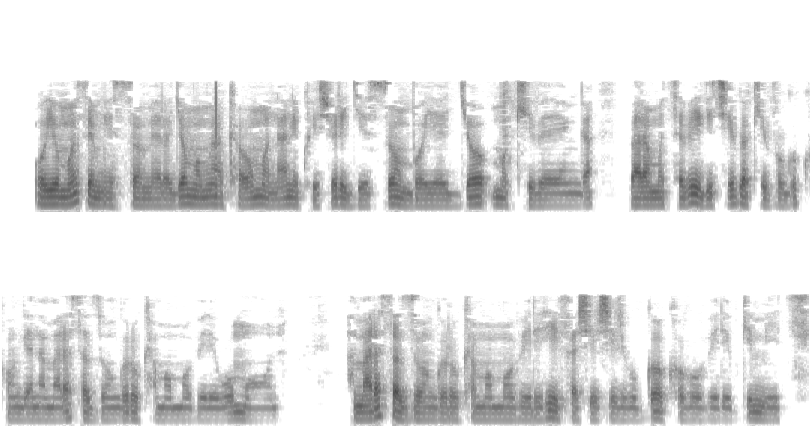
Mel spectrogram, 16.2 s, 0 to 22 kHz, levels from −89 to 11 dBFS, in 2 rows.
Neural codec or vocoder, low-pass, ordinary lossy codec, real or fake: none; 5.4 kHz; MP3, 24 kbps; real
